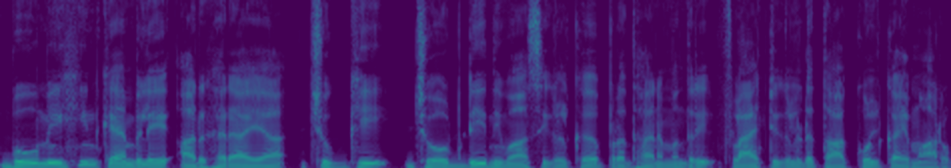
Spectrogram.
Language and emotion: Malayalam, neutral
